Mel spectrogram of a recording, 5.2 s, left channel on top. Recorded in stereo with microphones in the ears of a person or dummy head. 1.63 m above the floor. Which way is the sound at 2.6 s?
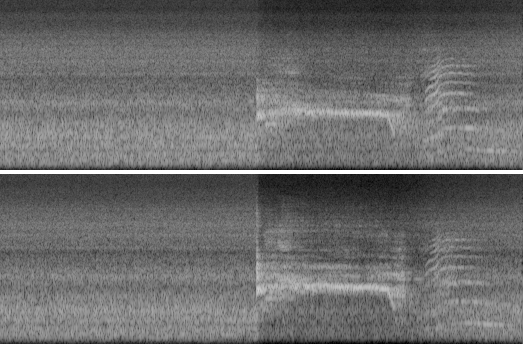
75° right (ahead or behind).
